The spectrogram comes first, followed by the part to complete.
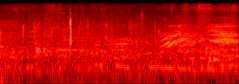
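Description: Indistinct voices of people talking at an outdoor athletics track, with one sharp click about two-thirds of a second in and a higher-pitched voice rising in pitch near the end.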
